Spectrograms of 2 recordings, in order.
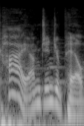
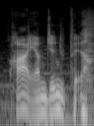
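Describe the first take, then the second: First: It is said in a lively, upbeat way. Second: It is said in a flat, everyday way. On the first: This is the voice used for recording videos. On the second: This is the everyday voice.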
